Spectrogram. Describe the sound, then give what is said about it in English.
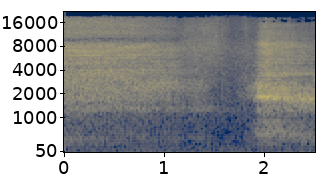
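People taking deep breaths together: a faint, airy hiss of breathing drifts along, dips, then swells into a stronger exhale near the end. “Just want to take some deep breaths. Everyone take some deep breaths right now.”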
